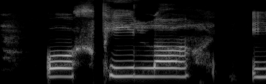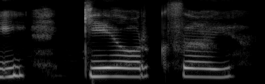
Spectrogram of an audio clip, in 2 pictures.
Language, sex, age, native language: Icelandic, female, 8, Icelandic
